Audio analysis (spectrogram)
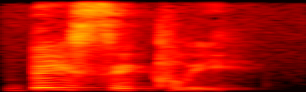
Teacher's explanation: syllables if we add a ll Y we don't say basically this a disappears so the a is not pronounced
